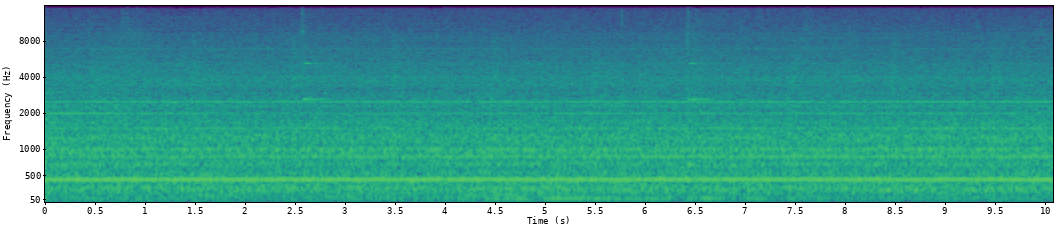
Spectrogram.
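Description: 808nm diode laser hair-removal machine running with a steady hum on one tone. A fainter, higher tone comes in about two and a half seconds in and stops about four seconds later, while the handpiece is in use.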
